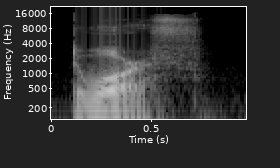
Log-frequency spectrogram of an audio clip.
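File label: "dwarf", American English; gcompris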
